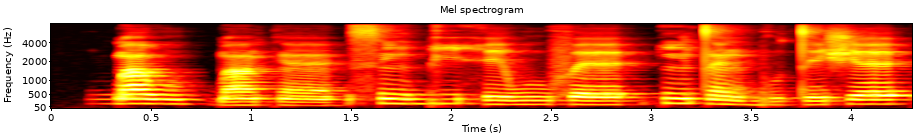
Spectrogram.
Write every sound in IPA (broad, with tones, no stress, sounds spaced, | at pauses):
ɡ͡b ã˦ w u˧ ɡ͡b ã˨ k ɛ̃˨ | s ĩ˦ ɡ͡b i˦ h e˧ w u˧ f ɛ˧ | k ĩ˦ t ɛ̃˧ ɡ͡b u˨ t e˨˦ ʃ ɛ˦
